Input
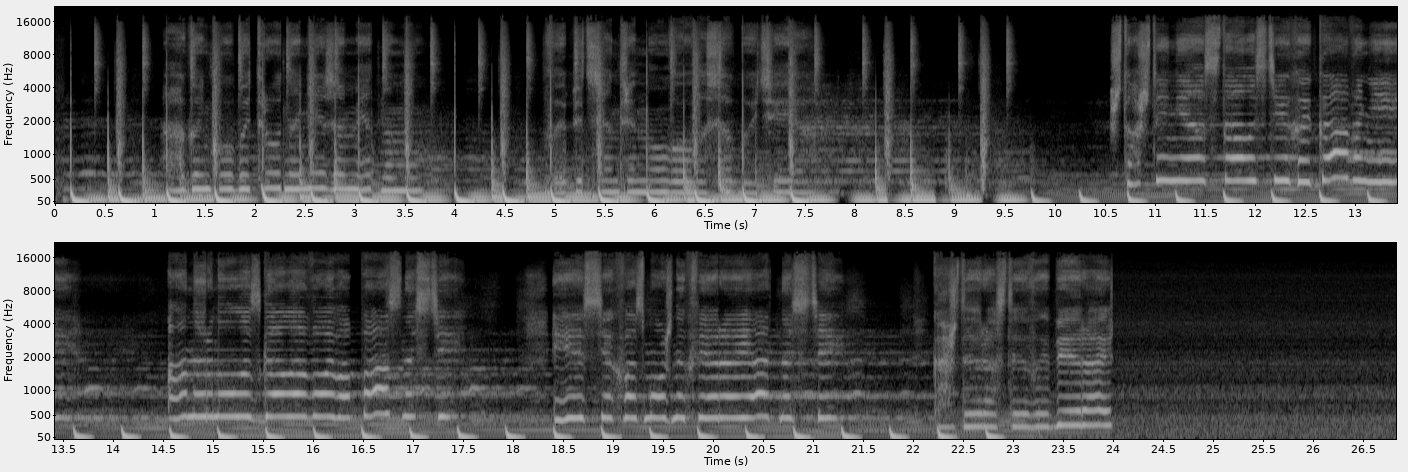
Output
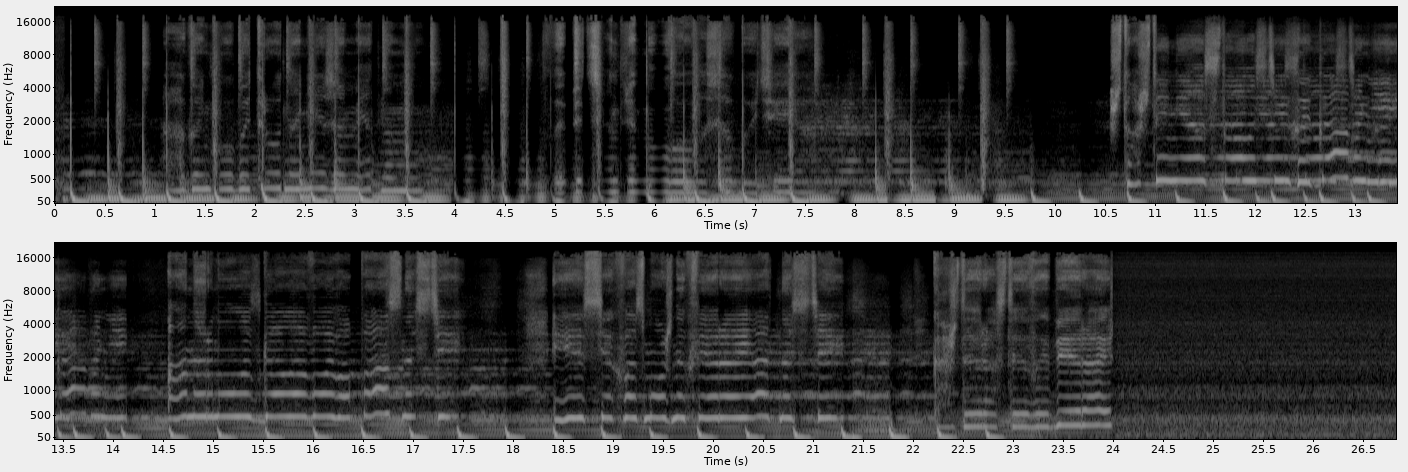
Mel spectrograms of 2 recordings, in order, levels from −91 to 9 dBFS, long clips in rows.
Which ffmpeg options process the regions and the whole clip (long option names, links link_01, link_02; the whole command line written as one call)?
ffmpeg -i in.wav -filter_complex "[0:a]asettb=1/sr,asplit=3[link_01][link_02][link_03];[link_01]atrim=end=3.954[link_04];[link_02]atrim=start=3.95:end=6.14,asetpts=PTS-STARTPTS,afade=type=in:duration=0.004:curve=qsin,afade=type=out:start_time=2.186:duration=0.004:curve=qsin,bass=frequency=250:gain=-9,treble=frequency=4000:gain=8,aeval=exprs='val(0)*pow(10,-25*(0.5-0.5*cos(2*PI*5.5*n/s))/20)':channel_layout=same[link_05];[link_03]atrim=start=6.136[link_06];[link_04][link_05]acrossfade=duration=0.004:curve1=hsin:curve2=qsin[link_07];[link_07][link_06]acrossfade=duration=0.004:curve1=qsin:curve2=hsin,asettb=1/sr,asplit=3[link_08][link_09][link_10];[link_08]atrim=end=11.014[link_11];[link_09]atrim=start=11.01:end=14.13,asetpts=PTS-STARTPTS,afade=type=in:duration=0.004:curve=qsin,afade=type=out:start_time=3.116:duration=0.004:curve=qsin,lowpass=8600,aecho=1:1:799:0.501,atrim=end_sample=137592,acompressor=mode=upward:threshold=-28dB:ratio=2.5:attack=3.2:release=140:knee=2.83:detection=peak[link_12];[link_10]atrim=start=14.126[link_13];[link_11][link_12]acrossfade=duration=0.004:curve1=hsin:curve2=qsin[link_14];[link_14][link_13]acrossfade=duration=0.004:curve1=qsin:curve2=hsin,asettb=1/sr,asplit=3[link_15][link_16][link_17];[link_15]atrim=end=14.954[link_18];[link_16]atrim=start=14.95:end=16.36,asetpts=PTS-STARTPTS,afade=type=in:duration=0.004:curve=qsin,afade=type=out:start_time=1.406:duration=0.004:curve=qsin,acrossover=split=3600[link_19][link_20];[link_20]acompressor=threshold=-51dB:ratio=4:attack=1:release=60[link_21];[link_19][link_21]amix=inputs=2:normalize=0,equalizer=frequency=1600:width=4.8:gain=-9.5[link_22];[link_17]atrim=start=16.356[link_23];[link_18][link_22]acrossfade=duration=0.004:curve1=hsin:curve2=qsin[link_24];[link_24][link_23]acrossfade=duration=0.004:curve1=qsin:curve2=hsin,asettb=1/sr,asplit=3[link_25][link_26][link_27];[link_25]atrim=end=21.394[link_28];[link_26]atrim=start=21.39:end=21.99,asetpts=PTS-STARTPTS,afade=type=in:duration=0.004:curve=qsin,afade=type=out:start_time=0.596:duration=0.004:curve=qsin,equalizer=frequency=460:width=1.2:gain=-5.5,aeval=exprs='0.126*sin(PI/2*1.41*val(0)/0.126)':channel_layout=same[link_29];[link_27]atrim=start=21.986[link_30];[link_28][link_29]acrossfade=duration=0.004:curve1=hsin:curve2=qsin[link_31];[link_31][link_30]acrossfade=duration=0.004:curve1=qsin:curve2=hsin,equalizer=frequency=100:width_type=o:width=0.67:gain=9,equalizer=frequency=400:width_type=o:width=0.67:gain=7,equalizer=frequency=2500:width_type=o:width=0.67:gain=8,equalizer=frequency=10000:width_type=o:width=0.67:gain=-4,acompressor=threshold=-31dB:ratio=2,aemphasis=mode=production:type=75fm,volume=-7.5dB" out.wav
